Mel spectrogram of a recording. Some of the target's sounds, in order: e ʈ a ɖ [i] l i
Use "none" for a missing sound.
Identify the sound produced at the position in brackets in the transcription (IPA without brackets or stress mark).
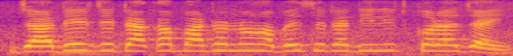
i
